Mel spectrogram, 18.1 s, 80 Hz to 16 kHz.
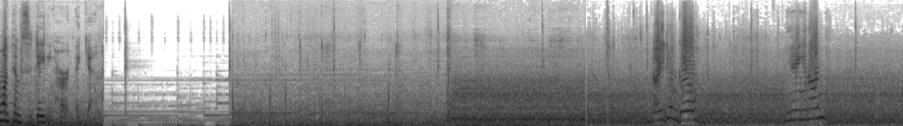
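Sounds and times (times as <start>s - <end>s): road and tyre rumble: 0.0s - 2.1s, 4.6s - 18.0s
soft music: 0.0s - 8.0s
steady hum: 4.6s - 18.0s.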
